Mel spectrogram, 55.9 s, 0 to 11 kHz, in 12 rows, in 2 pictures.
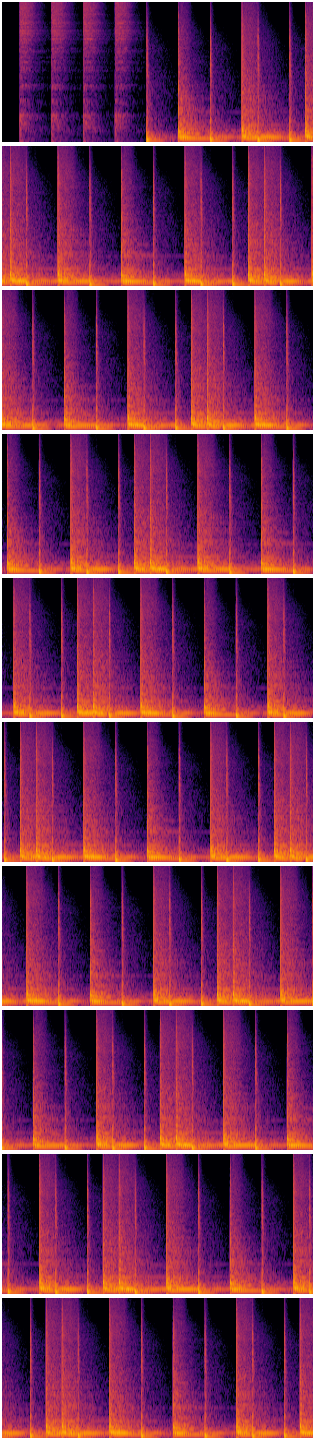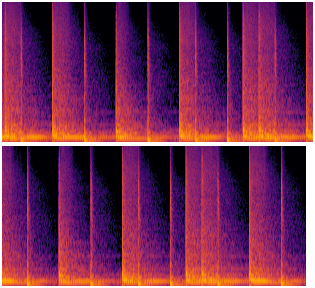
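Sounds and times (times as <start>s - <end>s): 
bass at 126 bpm: 2.2s - 55.8s.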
